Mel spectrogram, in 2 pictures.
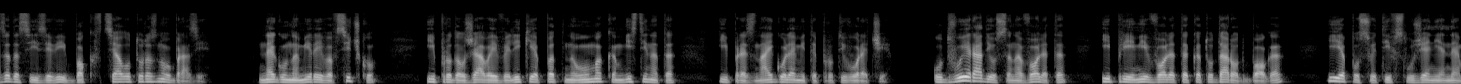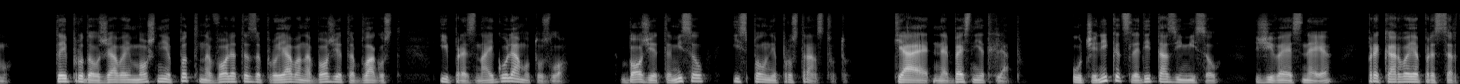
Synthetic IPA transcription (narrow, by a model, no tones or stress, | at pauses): zɐd̪ɐsɛizjɐvibɔkfsʲjalˠot̪oɾɐznoːbɾa̰ziɛ | nɛɡonɐmiɾəjvɐfsit͡ʃko | ipɾod̪ɐlˠʒavɐivɛlikijəpɤt̪nɐuməkɐmist̪inət̪ə | ipɾɛznajɡolɛmit̪ɛpɾot̪ivoɾɛt͡ʃijə | od̪voiɾad̪iosənɐvɔlʲɐt̪ə | ipɾiɛmivɔlʲɐt̪əkɐt̪ɔd̪aɾod̪bɔɡə | ijɐposvɛt̪ifslˠuʒɛniɛnɛmʊ | t̪ɤjpɾod̪ɐlˠʒavəimɔʃnijəpɤt̪nɐvɔlʲɐt̪əzɐpɾojavənɐbɔʒijət̪əblˠaɡost̪ | ipɾɛznajɡolʲamot̪ozlˠɔ̰ | bɔʒijət̪əmisəlˠ | ispɤlˠnʲəpɾost̪ɾa̰nst̪vo̥t̪o̥ | t̪ʲjaɛnɛbɛsnijət̪xlʲa̰p | ut͡ʃɛnikət̪slɛd̪it̪azimisəlˠ | ʒivɛɛsnɛjə | pɾɛkaɾvəjɐpɾɛsːəɾt̪sɛ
